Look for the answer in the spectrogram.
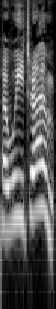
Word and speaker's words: wee dram: A wee dram, really? – No, maybe later.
